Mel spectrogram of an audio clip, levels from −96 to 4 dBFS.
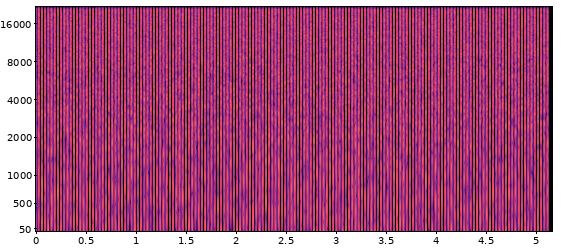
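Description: A speech recording is replaced for its whole length by a compressed stream played as audio: loud, chattering static in 5.33 ms bursts repeating 31.25 times a second with silence between them. That regular burst-and-gap rhythm, which fits an undecoded 256 kbps AC-3 stream, sets it apart from random broadband noise or hiss.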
